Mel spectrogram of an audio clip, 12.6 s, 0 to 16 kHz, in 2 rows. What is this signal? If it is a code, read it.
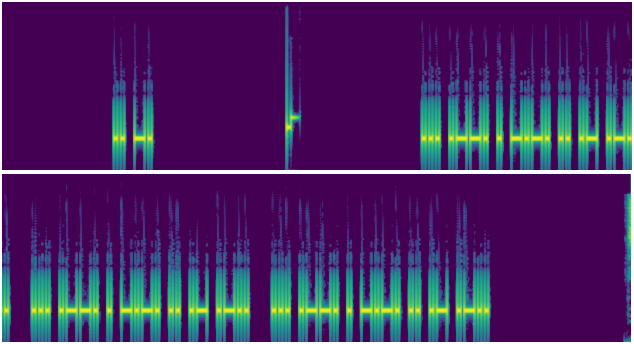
Morse code, heard as a keyed tone, about 34 wpm, 700 Hz. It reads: IN SPECIAL SPECIAL SPECIAL
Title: Top 500 Words Repeated 35wpm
